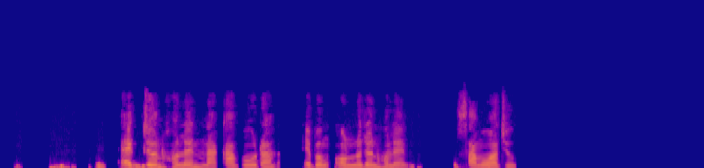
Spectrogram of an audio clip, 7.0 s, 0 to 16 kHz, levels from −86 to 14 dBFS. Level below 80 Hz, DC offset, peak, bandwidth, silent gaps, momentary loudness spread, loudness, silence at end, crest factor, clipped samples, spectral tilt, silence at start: -62 dBFS; under 0.1%; -4 dBFS; 7.8 kHz; 0.23-0.47 s, 0.77-0.87 s, 1.07-1.17 s, 2.81-3.02 s, 4.23-4.53 s; 14 LU; -26 LUFS; 1.9 s; 24 dB; under 0.1%; -6 dB/octave; 0.15 s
